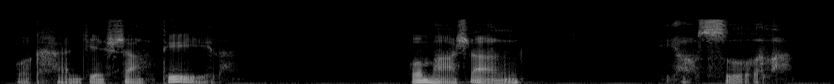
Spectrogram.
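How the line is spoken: Soft, tearful. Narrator (Chinese): 涌出眼眶， 嘴里只是轻声的说

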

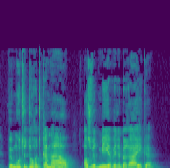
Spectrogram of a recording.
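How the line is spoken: Shouting. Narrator (Dutch): Hij schreeuwde Boiseau toe

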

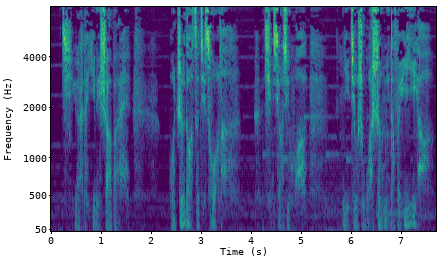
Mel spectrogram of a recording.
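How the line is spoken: Low murmuring. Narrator (Chinese): 他不停的低声默念着

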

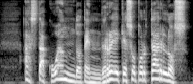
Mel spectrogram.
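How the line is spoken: Impatient, annoyed exclamation. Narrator (Spanish): impacientarse e incomodarse con sus discípulos al punto de exclamar

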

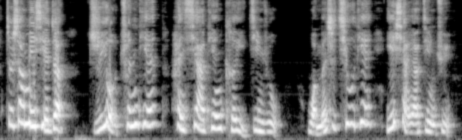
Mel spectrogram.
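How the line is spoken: Loud. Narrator (Chinese): 男士大声地说

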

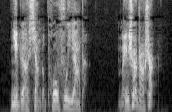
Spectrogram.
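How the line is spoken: Loud, deliberate scolding. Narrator (Chinese): 理亏的毕小龙故意大声呵斥刘佳梅说

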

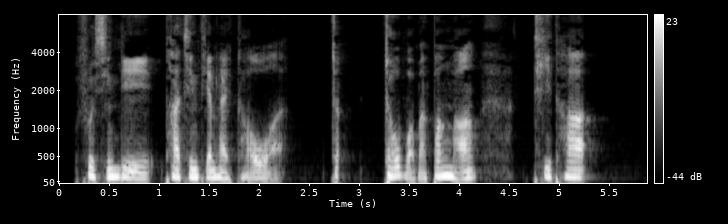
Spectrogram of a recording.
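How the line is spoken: Flat, indifferent question. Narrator (Chinese): 黄胜明淡淡的问道

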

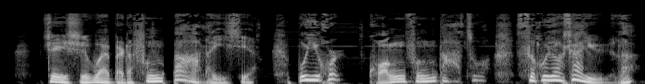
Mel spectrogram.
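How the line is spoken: Laughing. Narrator (Chinese): 张伯 笑道

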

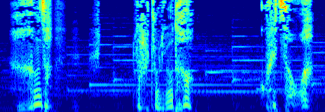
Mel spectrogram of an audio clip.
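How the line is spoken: Near roar. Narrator (Chinese): 我这几个字几乎是咆哮出来的

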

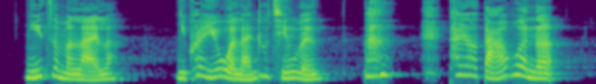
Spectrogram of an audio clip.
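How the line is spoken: Smiling. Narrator (Chinese): 一见宝玉，方含笑…说道

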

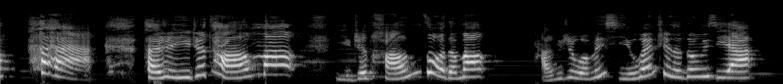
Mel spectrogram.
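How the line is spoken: Laughing bold mouse. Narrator (Chinese): 胆大的老鼠笑着说

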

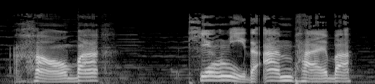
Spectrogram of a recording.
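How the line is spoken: Sighing. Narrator (Chinese): 小猪叹了口气

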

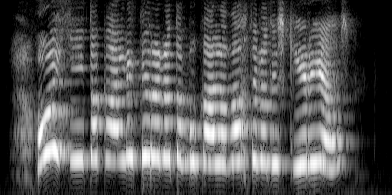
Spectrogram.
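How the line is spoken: Boy shouting. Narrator (Greek): φώναξε το τρίτο αγόρι

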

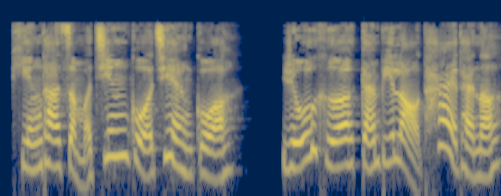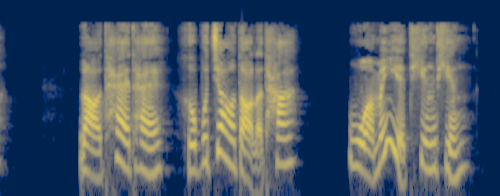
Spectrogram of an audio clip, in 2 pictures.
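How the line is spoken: Laughing together. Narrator (Chinese): 薛姨妈等都笑说

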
